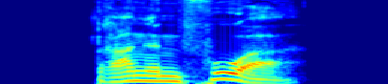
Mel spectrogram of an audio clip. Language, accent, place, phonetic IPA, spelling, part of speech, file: German, Germany, Berlin, [ˌdʁaŋən ˈfoːɐ̯], drangen vor, verb, De-drangen vor.ogg
- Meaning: first/third-person plural preterite of vordringen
